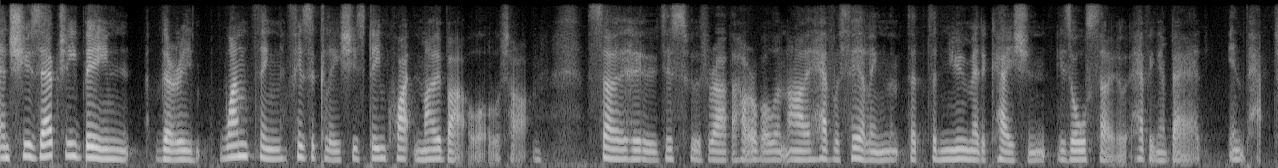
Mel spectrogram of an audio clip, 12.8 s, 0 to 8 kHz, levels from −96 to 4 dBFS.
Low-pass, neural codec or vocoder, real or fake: 7.2 kHz; codec, 16 kHz in and 24 kHz out, 0.6 kbps, FocalCodec, streaming, 2048 codes; fake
